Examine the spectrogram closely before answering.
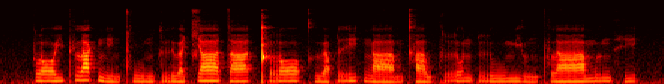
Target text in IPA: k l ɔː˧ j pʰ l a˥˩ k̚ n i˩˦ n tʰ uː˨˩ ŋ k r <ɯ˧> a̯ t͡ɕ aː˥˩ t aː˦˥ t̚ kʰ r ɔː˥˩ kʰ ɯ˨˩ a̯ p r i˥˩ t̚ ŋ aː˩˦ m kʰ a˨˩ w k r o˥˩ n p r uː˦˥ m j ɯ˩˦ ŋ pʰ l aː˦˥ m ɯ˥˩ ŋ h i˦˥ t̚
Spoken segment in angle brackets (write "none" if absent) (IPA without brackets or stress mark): ɯ˨˩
